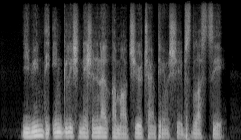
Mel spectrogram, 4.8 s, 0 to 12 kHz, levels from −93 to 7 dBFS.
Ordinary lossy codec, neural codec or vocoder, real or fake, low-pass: Opus, 64 kbps; codec, 16 kHz in and 24 kHz out, 0.4 kbps, LongCat-Audio-Codec, fine tuned four codebook decoder; fake; 10.8 kHz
